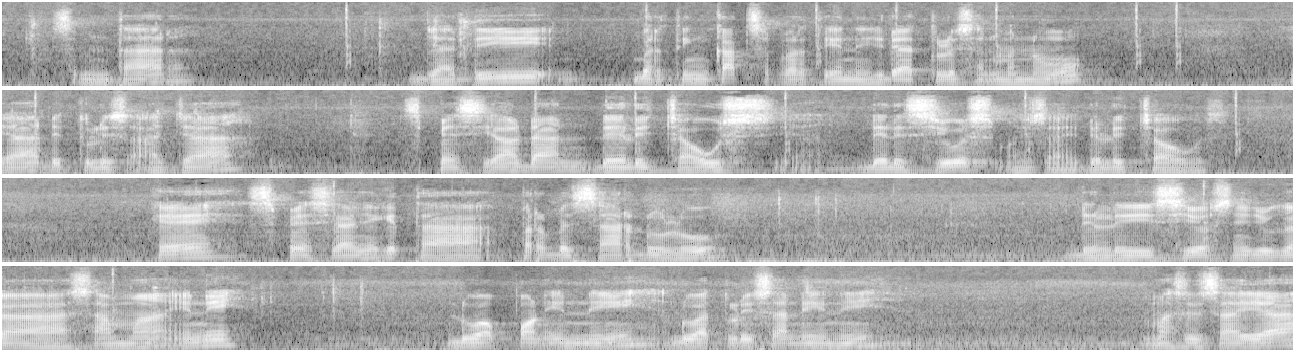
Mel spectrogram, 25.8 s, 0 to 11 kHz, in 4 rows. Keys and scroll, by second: 0.0 ctrl+z, 2.1 ctrl+v, 7.3 BackSpace, 21.0 c.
